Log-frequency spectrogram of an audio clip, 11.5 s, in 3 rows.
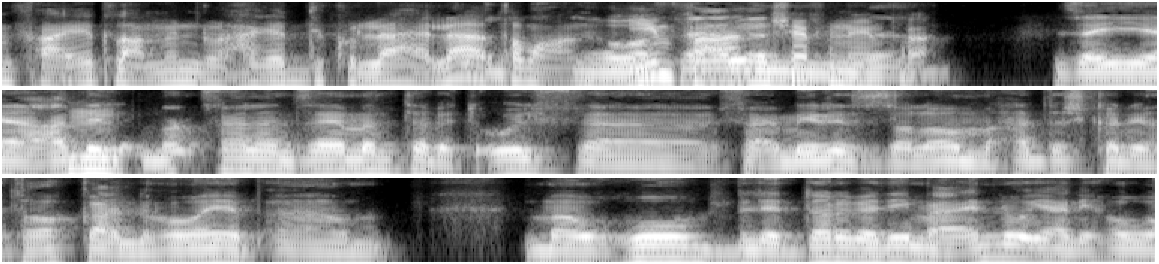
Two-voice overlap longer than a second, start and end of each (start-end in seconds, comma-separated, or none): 1.5-2.8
